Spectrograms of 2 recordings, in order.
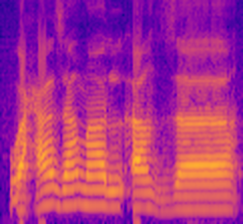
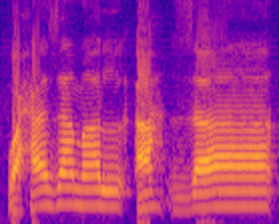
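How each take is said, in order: The two takes are said the same way.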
